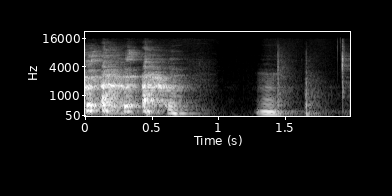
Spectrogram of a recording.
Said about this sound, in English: Sorry about this. I know it's disgusting, but I'm here at least. Coughing's not bad. At least you're not like clearing your throat and hocking up loogies and stuff.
